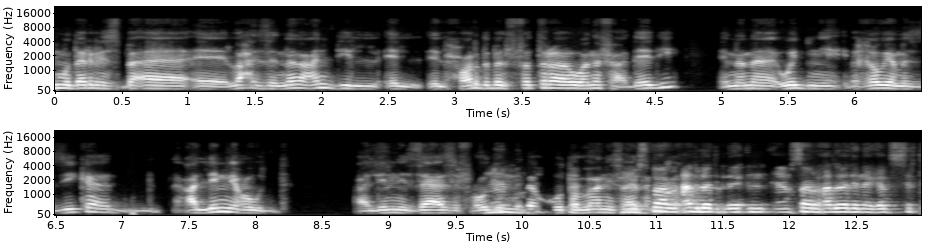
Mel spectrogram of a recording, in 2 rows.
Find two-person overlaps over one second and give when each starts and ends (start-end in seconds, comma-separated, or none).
9.7-11.5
